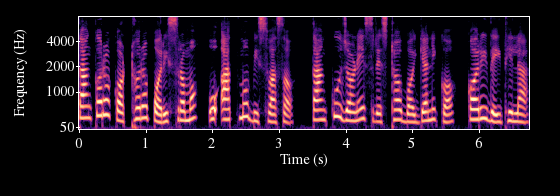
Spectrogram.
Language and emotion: Odia, neutral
